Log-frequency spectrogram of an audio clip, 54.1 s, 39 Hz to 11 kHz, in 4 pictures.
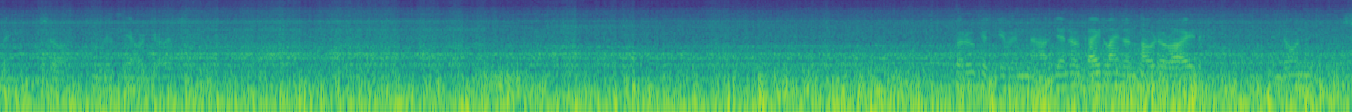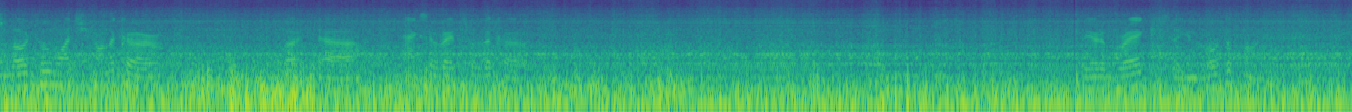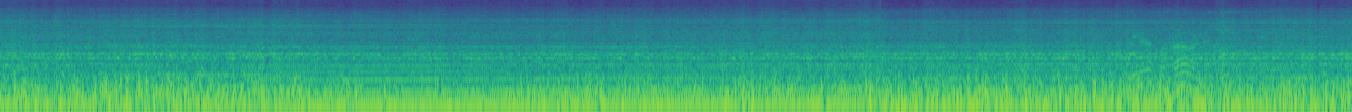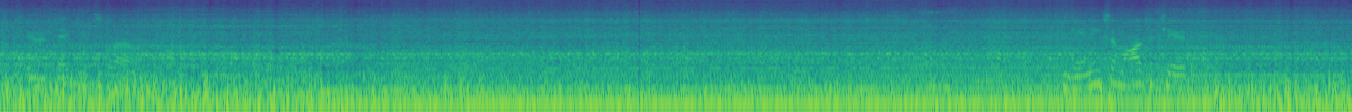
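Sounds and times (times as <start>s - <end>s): motorcycle engine cruising: 0.0s - 54.0s.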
